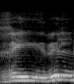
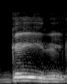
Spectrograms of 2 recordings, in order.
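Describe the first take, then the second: First: The first sound is a throaty guttural fricative. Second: The first sound is a plain hard stop. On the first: The speaker calls it right. "गैरिल नहीं कह पाते" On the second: The speaker calls it wrong. "गैरिल कहते हैं"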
